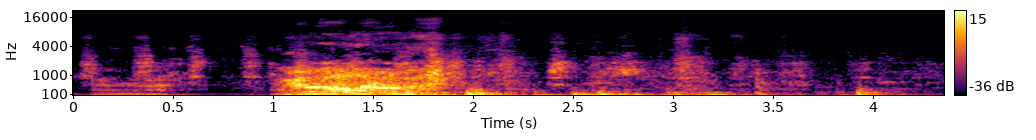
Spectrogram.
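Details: A Great Dane, a wolf-hybrid and an Aussie mix tussle in a living room where visiting Bo joins the mosh pit; a loud breathy burst gives way to quick, uneven panting breaths.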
